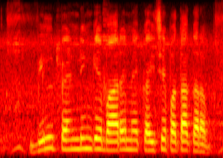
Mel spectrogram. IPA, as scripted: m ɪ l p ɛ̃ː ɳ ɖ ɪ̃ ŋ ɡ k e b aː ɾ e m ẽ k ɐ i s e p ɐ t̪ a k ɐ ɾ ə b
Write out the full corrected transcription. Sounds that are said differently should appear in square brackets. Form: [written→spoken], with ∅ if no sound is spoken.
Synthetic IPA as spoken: [m→b] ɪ l p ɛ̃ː ɳ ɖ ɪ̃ ŋ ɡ k e b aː ɾ e m ẽ k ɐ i s e p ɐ t̪ a k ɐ ɾ ə b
